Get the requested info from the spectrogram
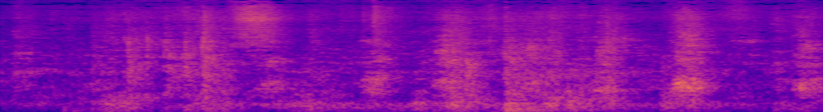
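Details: Cocoka, a pet Labrador Retriever indoors in a small room, barking and growling during play with another dog; short rough barks and yips repeat irregularly, with people talking nearby.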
